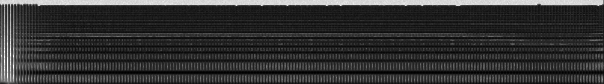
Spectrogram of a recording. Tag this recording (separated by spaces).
drone noise diy APC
